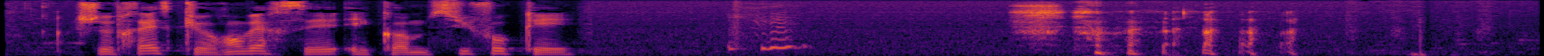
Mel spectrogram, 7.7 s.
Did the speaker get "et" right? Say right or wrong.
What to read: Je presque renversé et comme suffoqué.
right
